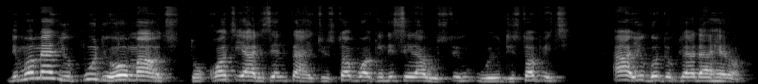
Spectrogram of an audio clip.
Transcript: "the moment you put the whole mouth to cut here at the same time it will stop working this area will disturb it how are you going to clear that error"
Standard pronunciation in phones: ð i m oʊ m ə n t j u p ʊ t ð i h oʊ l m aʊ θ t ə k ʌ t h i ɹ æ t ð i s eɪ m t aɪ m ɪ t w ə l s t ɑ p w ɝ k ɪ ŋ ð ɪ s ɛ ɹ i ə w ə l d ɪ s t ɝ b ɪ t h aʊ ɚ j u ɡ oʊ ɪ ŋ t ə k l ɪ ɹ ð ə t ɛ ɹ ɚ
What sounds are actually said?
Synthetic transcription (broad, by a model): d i m oʊ m ə n t j u p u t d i h oʊ l m aʊ t t ə k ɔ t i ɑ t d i s eɪ m t aɪ m ɪ t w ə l s t ɑ p w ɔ k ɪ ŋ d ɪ s ɛ ɹ i ə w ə w d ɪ s t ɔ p ɪ t h aʊ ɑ j u ɡ oʊ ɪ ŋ t ə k l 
